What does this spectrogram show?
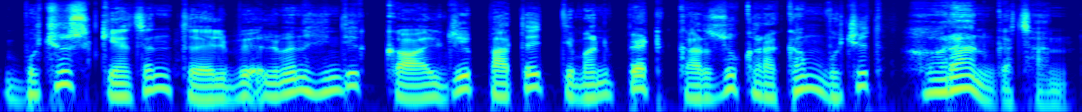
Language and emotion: Kashmiri, surprised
